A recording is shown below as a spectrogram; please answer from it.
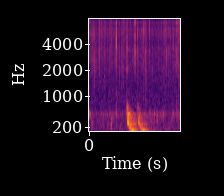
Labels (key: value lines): label: anthrophony, bomb
recorder: HydroMoth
